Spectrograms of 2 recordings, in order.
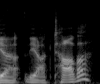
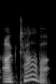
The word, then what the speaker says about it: Octava: But the next one was the Octava. And I learned from watching other people's videos that most people pronounce it Octava. I had always said it Octava. I think I've been pronouncing it wrong.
